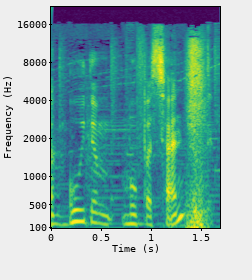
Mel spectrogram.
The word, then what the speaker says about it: Guy de Maupassant: que se llama Guy de Maupassant. – esa es la buena pronunciación.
